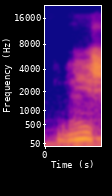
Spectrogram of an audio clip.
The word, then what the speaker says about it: niche: नीश कहते हैं, नीश। कुछ लोग इसको नीच कहते हैं, लेकिन अगर उसकी प्रोनाउंसिएशन को देखा जाए तो उसको नीश कहते हैं, शीन से आता है नीश।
